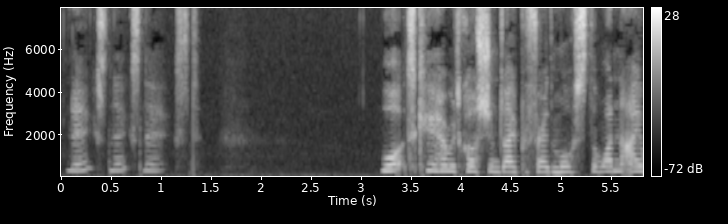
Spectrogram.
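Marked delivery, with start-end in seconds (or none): 0.1-1.4 soft, higher-pitched muttering to oneself; quiet murmur. Real, not acted. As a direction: skim past under your breath. Murmurs while scrolling through questions.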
